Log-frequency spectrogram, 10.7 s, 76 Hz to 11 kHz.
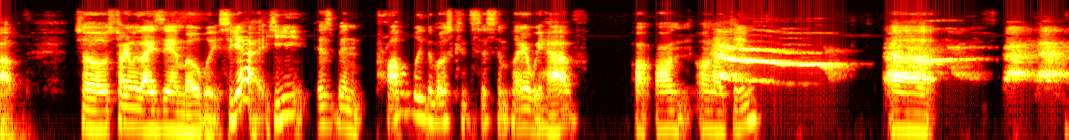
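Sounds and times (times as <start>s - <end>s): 
speech: 0.8s - 7.8s, 8.8s - 9.4s
dog barking: 7.2s - 10.6s.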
